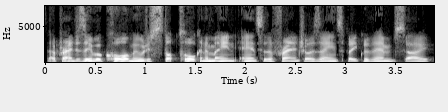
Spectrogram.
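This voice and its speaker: A male podcast host who talks quickly and keeps up an encouraging tone. He asks follow-up questions one after another. His voice sits at a middle pitch and is recorded dry and close. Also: little pitch movement, clear, resonant tone, no room sound. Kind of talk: interview podcast.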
